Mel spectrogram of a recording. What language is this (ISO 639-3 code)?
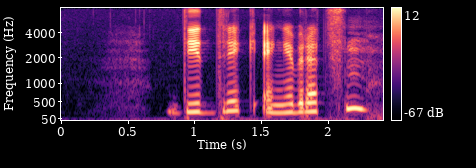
nor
